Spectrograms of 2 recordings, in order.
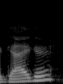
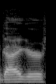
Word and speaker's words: Geiger: yeah but i'm gonna try to say geiger okay i'm trying here okay good good evening everybody thank you for taking the time to listen to us um my name is geiger spelled g-e-i-g-e-r so you pronounced it perfect uh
